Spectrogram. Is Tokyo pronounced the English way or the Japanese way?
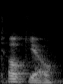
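Japanese. It is pronounced the Japanese way. This is how Japanese speakers say it. "instead of Tokyo"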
